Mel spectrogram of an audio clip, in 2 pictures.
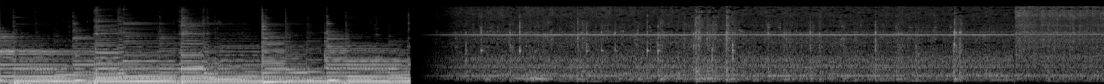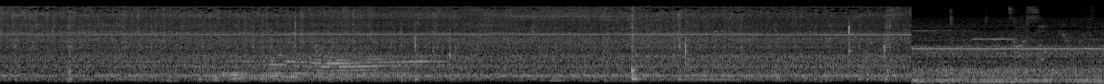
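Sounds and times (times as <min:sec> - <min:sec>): onions sizzling in oil: 0:04.3 - 0:20.2.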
